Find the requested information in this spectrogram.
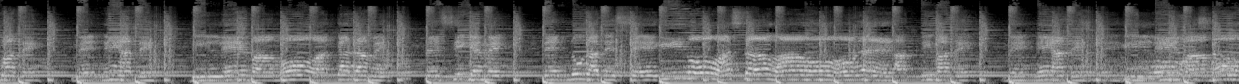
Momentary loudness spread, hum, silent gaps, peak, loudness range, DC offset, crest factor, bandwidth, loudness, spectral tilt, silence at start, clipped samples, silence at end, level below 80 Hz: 6 LU; none; none; 0 dBFS; 2 LU; under 0.1%; 14 dB; over 20 kHz; -15 LUFS; -3.5 dB/octave; 0 s; under 0.1%; 0 s; -26 dBFS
